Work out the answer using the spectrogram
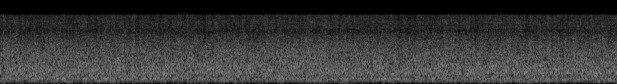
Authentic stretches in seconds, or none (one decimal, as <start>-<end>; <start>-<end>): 0.0-6.2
